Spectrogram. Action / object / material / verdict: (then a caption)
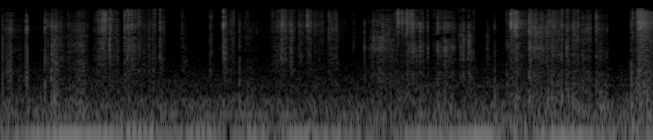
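scrape / emery board nail file / abrasive board / none. Natural fingernails are drawn in filing strokes across a long, thin, flat black-and-white emery board nail file with an abrasive surface, held in the other hand. Bursts of bright, gritty scratching rise and fall in quick succession over a steady low rumble, with the rasp strongest in the high range.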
